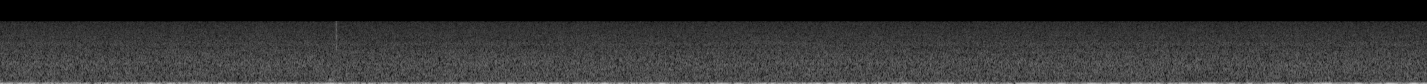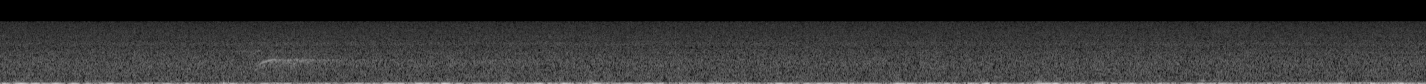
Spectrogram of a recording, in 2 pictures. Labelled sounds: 16.7	17.4	killer whale, 0.71 to 1.8 kHz

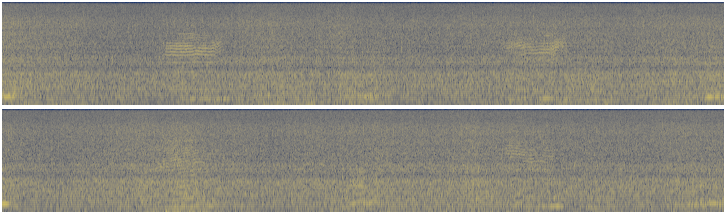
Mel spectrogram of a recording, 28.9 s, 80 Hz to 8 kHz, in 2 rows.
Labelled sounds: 3.2	4.3	humpback whale, 1.8 to 3.5 kHz
10.1	11.2	humpback whale, 1.8 to 2.7 kHz
24.5	25.3	humpback whale, 1.8 to 2.6 kHz

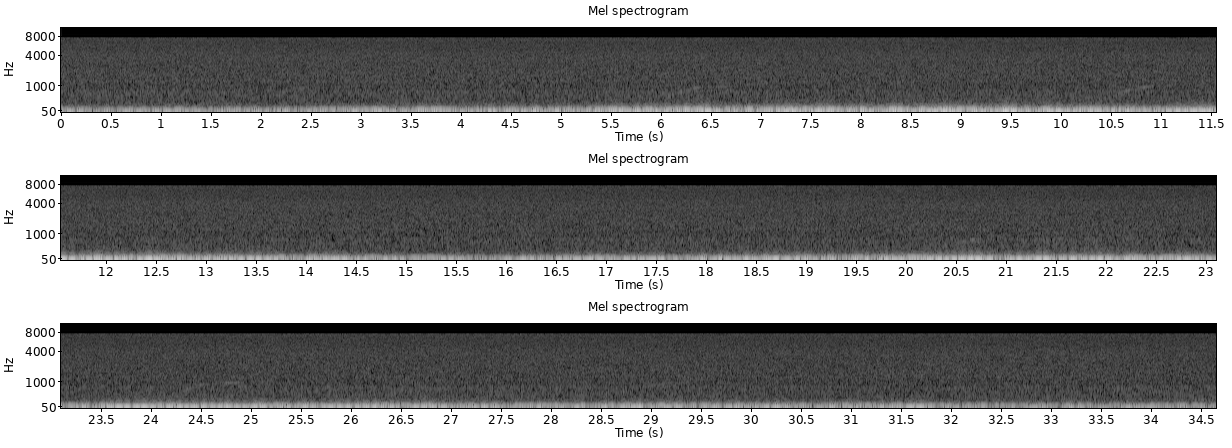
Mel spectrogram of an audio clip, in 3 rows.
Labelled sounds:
24.7	25.0	humpback whale, 0.90 to 0.99 kHz

